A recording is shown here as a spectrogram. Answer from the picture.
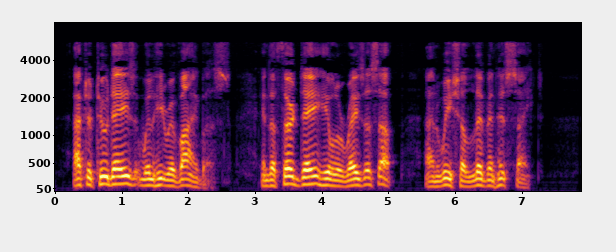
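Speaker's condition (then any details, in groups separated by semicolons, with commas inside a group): No condition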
